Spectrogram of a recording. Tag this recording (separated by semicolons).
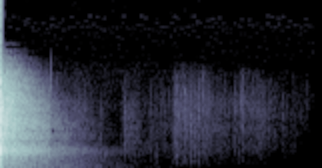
bang; crack; puff; smack; smacker; snapper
